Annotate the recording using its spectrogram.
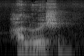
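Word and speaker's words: Hallöchen: हालोएशन, इसकी exact pronunciation है हालोएशन।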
